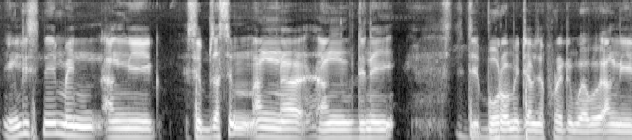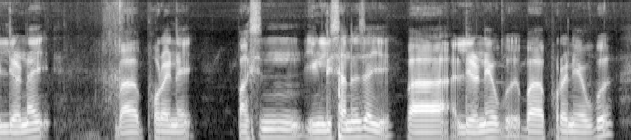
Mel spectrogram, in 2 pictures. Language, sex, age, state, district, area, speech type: Bodo, male, 45-60, Assam, Baksa, rural, spontaneous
